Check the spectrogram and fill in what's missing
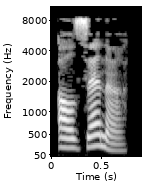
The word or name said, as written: alzena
